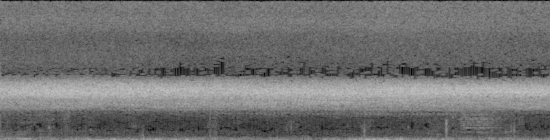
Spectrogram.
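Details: Crickets calling in a field at Mini Pahalgam, North Bengal, on a sunny day: a dense, continuous high-pitched shrill trill held steady throughout, with faint voices underneath.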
